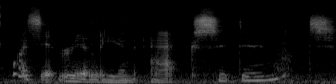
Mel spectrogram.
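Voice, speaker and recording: Someone whispers in a put-on character voice at a very slow pace over clear background noise. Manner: eerie, whispered.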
